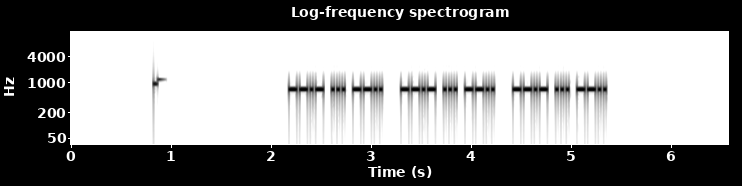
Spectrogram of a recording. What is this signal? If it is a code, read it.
Morse code, heard as a keyed tone, about 44 wpm, 700 Hz. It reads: QSZ QSZ QSZ
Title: Q-Codes Repeated 3x 45wpm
